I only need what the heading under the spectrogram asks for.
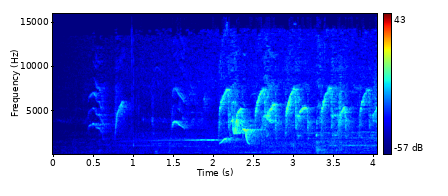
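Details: Black-faced bunting feeding intently in early April 2019, with a series of short arched chirps repeated several times a second. A faint steady hum runs underneath.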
